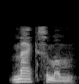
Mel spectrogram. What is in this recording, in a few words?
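"maximum", American English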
